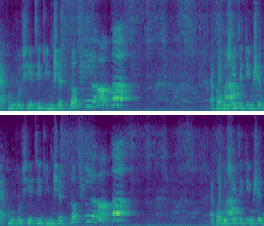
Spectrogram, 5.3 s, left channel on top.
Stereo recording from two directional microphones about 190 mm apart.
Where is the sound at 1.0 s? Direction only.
30° left (ahead or behind).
